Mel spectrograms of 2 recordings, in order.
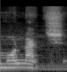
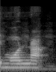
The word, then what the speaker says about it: monarch: Okay, tapi bukan CH lah.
